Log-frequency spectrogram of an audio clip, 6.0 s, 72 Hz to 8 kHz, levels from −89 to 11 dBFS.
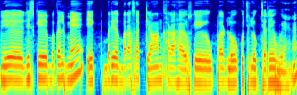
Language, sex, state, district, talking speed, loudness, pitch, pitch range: Hindi, male, Jharkhand, Jamtara, 190 wpm, -14 LUFS, 145 Hz, 135-155 Hz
